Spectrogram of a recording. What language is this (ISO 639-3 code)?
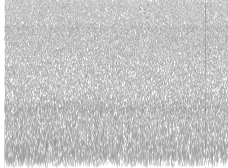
jpn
